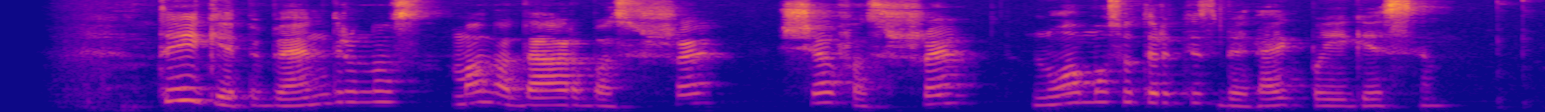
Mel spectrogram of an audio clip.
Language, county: Lithuanian, Klaipėda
